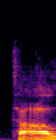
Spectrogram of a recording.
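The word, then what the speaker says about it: Taal: take care of buddy art Carlson so Lake tau is formed by a volcano hang on say that again I'm saying it wrong clearly is you you are saying it wrong yeah well your wife's like tal lake and you know this because because it's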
